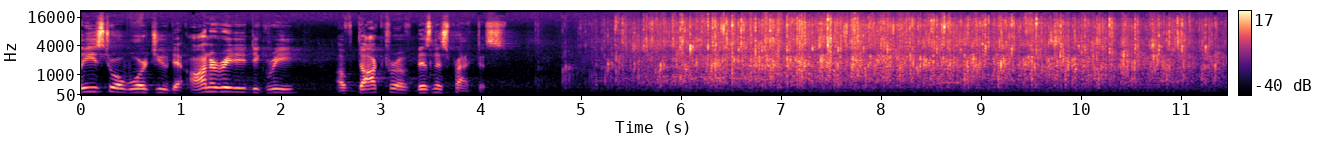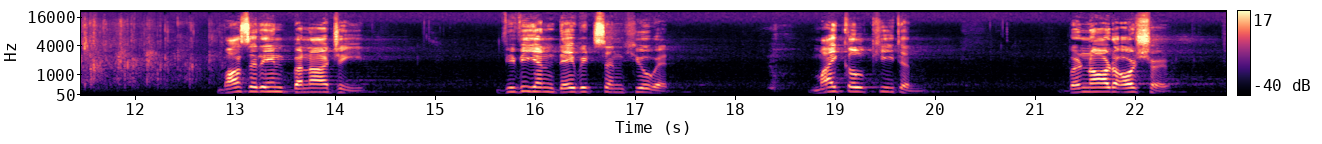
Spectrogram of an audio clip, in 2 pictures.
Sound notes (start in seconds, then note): 4.5 applause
